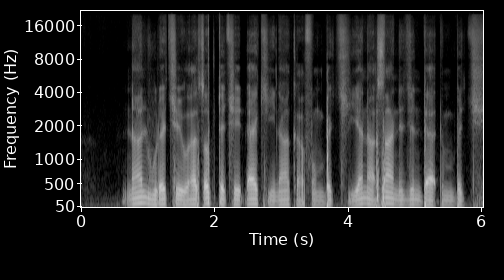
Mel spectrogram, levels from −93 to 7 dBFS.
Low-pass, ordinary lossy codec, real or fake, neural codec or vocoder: none; none; fake; autoencoder, 48 kHz, 128 numbers a frame, DAC-VAE, trained on Japanese speech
